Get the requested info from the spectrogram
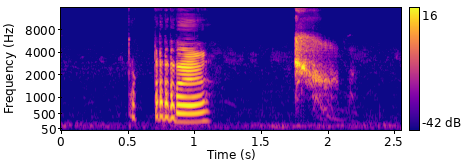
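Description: Black francolin giving a short grating, rasping call: a click, a harsh buzzy phrase, then a scratchy final note, all within about two seconds.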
